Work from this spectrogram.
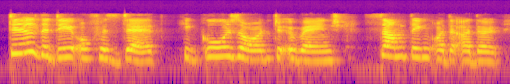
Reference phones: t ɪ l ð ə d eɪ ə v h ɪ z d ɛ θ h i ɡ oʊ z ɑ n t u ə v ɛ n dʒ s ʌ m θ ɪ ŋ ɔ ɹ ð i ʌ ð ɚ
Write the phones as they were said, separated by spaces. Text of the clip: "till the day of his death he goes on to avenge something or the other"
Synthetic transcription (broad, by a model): t ɪ l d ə d eɪ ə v h ɪ z d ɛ t h i ɡ oʊ z ɑ n t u ə v ɛ n dʒ s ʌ m t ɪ ŋ ɔ ɹ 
